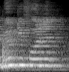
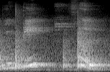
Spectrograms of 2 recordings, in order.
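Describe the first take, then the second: First: Said in the usual way. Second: "beautiful" slowly broken as beauti, pause, ful; split into syllables. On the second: Shown as a demonstration. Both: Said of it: "Two syllable".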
